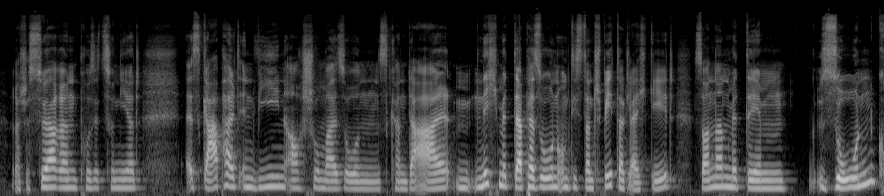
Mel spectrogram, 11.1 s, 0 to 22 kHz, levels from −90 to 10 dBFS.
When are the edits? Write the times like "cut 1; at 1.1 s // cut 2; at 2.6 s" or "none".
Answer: none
